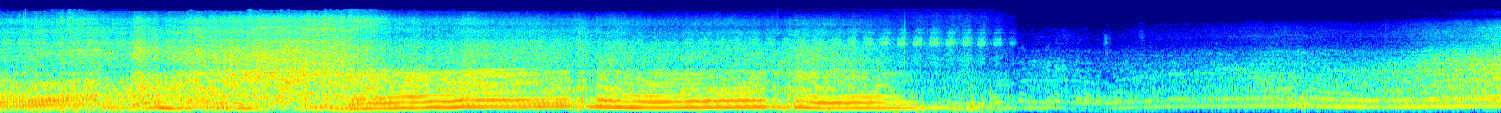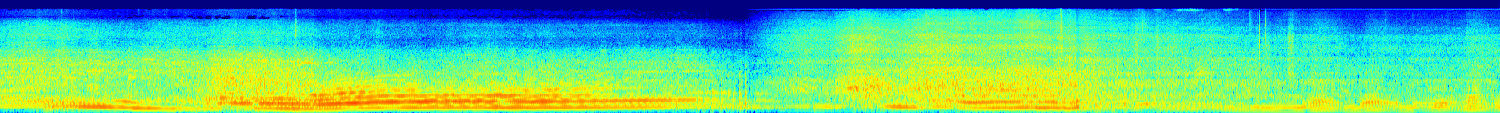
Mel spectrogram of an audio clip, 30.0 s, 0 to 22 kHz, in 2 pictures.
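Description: Peugeot 106 slalom car's engine revving up and backing off over and over as it is driven hard through tight cone chicanes, the pitch rising and falling every second or two. It goes quieter and more distant about a third of the way in, then comes back loud.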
